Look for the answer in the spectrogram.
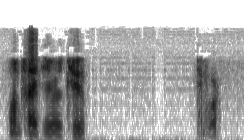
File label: Scottsdale Police, scanner audio; ThompsonPeakHigh; SCTSDLE PD - PD2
